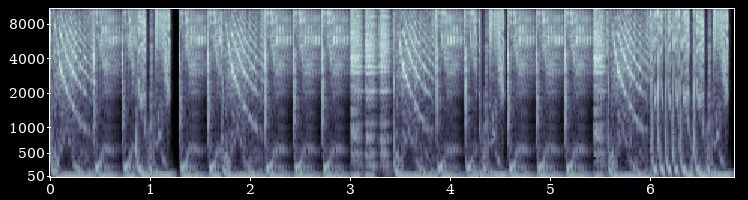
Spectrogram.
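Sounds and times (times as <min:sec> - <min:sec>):
riddim dubstep bass loop in E: 0:00.0 - 0:06.8.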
